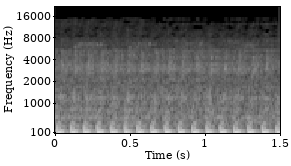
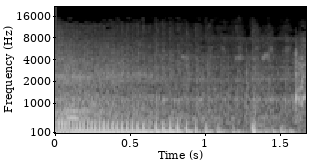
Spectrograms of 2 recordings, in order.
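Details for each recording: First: Yamaha Jupiter carbureted motorcycle that kept stalling and would not hold idle, after the throttle idle setting was adjusted: even, deep thumping at about nine beats a second, holding level with no hunting; now a normal smooth idle. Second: Yamaha Jupiter motorcycle that won't hold idle even with air and idle screws already adjusted. Engine pulses about three times a second and dies within two seconds once throttle eases; stalling at idle.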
